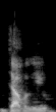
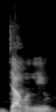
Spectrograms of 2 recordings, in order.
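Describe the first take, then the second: The two takes are said the same way.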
